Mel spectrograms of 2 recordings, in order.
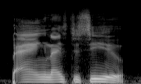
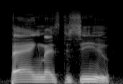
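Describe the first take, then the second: No difference in how they are said.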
